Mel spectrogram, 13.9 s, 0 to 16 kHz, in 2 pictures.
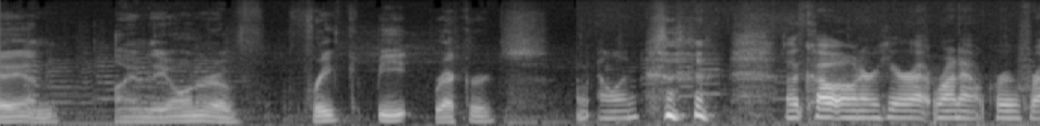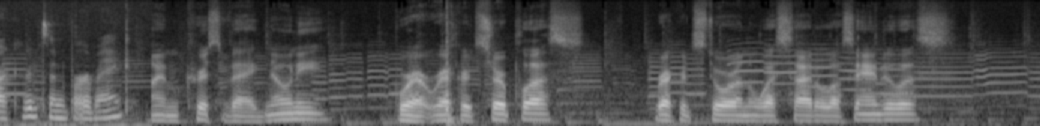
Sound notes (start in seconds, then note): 3.9 laughs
